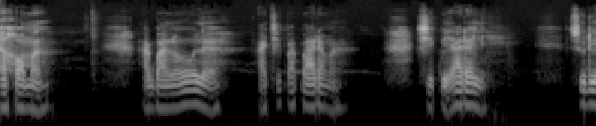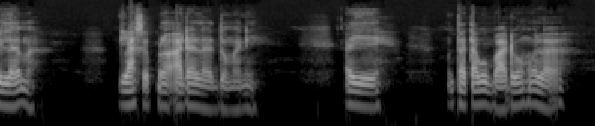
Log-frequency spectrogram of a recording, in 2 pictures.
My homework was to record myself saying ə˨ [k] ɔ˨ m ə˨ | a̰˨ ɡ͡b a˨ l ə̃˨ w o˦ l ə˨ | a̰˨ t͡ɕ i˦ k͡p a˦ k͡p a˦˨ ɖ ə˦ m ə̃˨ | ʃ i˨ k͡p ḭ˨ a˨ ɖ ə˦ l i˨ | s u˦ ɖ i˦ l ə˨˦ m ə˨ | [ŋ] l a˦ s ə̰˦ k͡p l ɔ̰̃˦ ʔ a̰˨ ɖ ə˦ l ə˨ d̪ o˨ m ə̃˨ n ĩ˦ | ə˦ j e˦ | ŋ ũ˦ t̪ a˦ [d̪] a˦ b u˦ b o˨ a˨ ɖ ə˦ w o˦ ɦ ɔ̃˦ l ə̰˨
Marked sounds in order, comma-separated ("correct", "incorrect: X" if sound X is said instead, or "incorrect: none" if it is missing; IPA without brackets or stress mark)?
incorrect: x, incorrect: ɡ, incorrect: t̪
